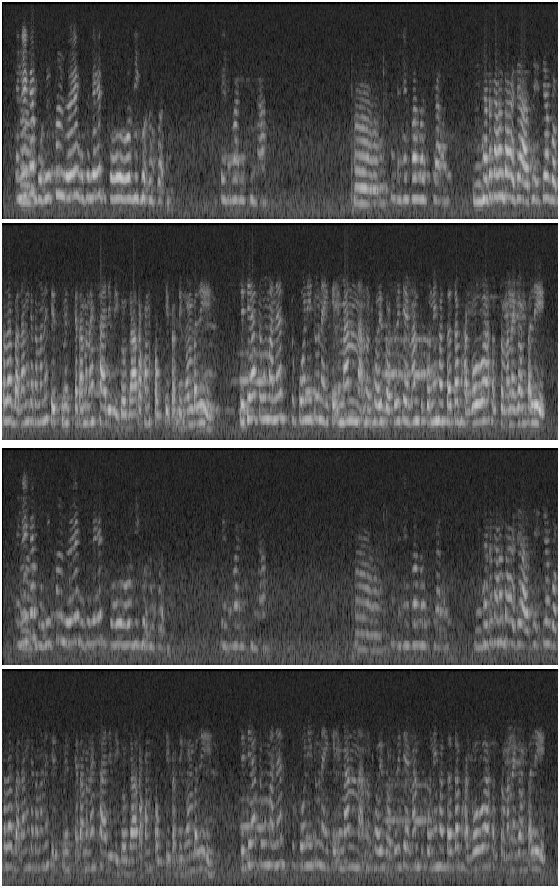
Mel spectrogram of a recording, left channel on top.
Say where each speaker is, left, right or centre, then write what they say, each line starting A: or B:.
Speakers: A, on the left; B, on the left.
A: এনেকাে
B: অঁ
A: বহী খন লৈ সেইফালে। অ নি গৰম ব তেনে নিছিনা।
B: অঁ
A: সেনে কোৱা অভ্যাস।
B: উম সেইটো কাৰণে তই এতিয়া আজি এতিয়া গৈ পেলাই বাদাম কেইটামানে খচমিচ কেইটামানে খাই দিবি গৈ গাৱত অকণ শক্তি পাবি গম পালি তেতিয়া তোৰ মানে টোপনিটো নাইকিয়া ইমান ন ধৰিব তোৰ এতিয়া ইমান টোপনিছ এটা ভাগৰুৱা হৈছো মানে গম পালি।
